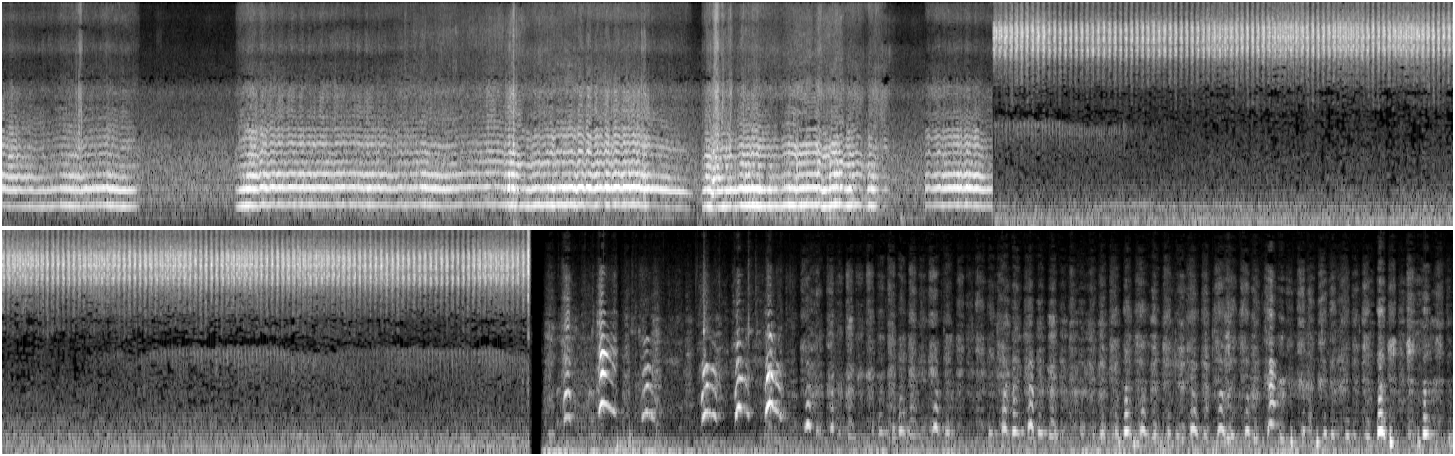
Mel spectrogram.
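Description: Bumblebee buzzing in flight, a low steady drone broken by short pauses. About ten seconds in it changes to a loud, steady, high-pitched insect hiss. This stops suddenly about twenty seconds in and gives way to scattered short clicks and chirps.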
